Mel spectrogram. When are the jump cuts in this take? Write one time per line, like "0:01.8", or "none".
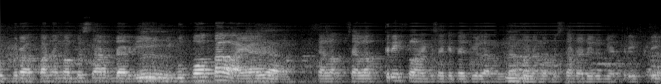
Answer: none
